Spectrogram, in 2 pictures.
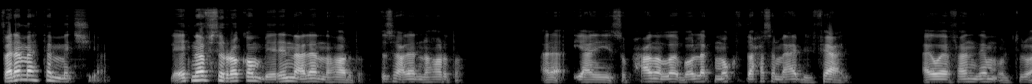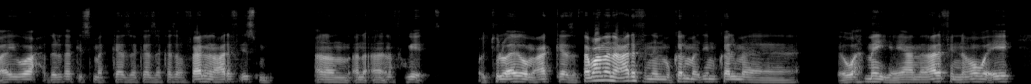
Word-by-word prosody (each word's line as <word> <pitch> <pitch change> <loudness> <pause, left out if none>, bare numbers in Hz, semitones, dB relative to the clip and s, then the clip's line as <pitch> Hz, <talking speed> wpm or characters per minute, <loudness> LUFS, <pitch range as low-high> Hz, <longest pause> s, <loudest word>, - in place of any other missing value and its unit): فأنا 205 - +9
ما 215 0 +7
اهتميتش 185 -10 -3
يعني، - - -19 0.6
لقيت 165 - +1
نفس 200 -1 +7
الرقم 165 +1 +6
بيرن 145 +7 0
عليَّ 130 +3 +6
النهارده، 110 -4 -1
بيتصل - - -12
عليَّ 125 - +3
النهارده، 120 0 -5 0.8
أنا - - -4
يعني 110 -1 -3
سبحان 135 +5 0
الله 130 0 +3
باقول - - -2
لك 135 -1 -2
الموقف 135 +2 -4
ده 125 - +2
حصل 135 0 -8
معايا 120 +2 -2
بالفعل، 105 -4 -1 0.7
أيوه 125 0 +3
يا - - +2
فندم 130 +2 -4
قلت 100 +1 -15
له 115 - -3
أيوه 120 +2 0
حضرتك 120 +2 -11
اسمك 110 -1 -14
كذا 115 -1 -10
كذا 110 0 -11
كذا، 115 +1 -11
وفعلًا 125 +2 0
عارف 120 +2 -2
اسمي 125 0 -13 0.4
أنا 115 -1 -1 0.2
أنا 110 0 -6
أنا 115 - -9
فوجئت، 415 - -11 0.4
قلت - - -16
له 125 0 +4
أيوه 135 -1 +4
معاك - - -1
كذا، - - -5
طبعًا 190 +6 +7
أنا 180 - +7
عارف 175 -3 +3
إن 130 - -6
المكالمة 125 +2 -4
دي 130 +3 -11
مكالمة 105 -6 -7 0.4
وهمية 130 -5 -2
يعني، 115 +2 -2
أنا 115 - -2
عارف 135 0 +2
إن 115 -2 -9
هو 130 +2 -1
إيه 130 +1 -3
125 Hz, 175 wpm, -23 LUFS, 115-135 Hz, 0.8 s, فأنا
